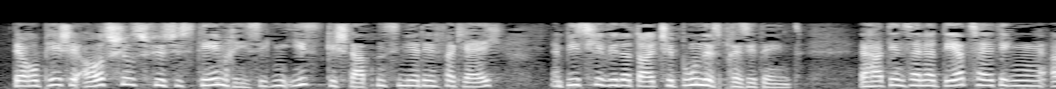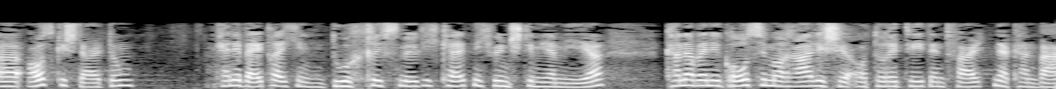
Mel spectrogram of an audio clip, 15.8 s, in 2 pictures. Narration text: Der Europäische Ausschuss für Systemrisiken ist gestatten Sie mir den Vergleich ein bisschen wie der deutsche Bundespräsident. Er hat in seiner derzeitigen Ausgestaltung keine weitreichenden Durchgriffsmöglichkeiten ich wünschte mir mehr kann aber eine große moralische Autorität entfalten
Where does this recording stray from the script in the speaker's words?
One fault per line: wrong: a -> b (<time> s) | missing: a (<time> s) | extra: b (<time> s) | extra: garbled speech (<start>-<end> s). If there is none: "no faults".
no faults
